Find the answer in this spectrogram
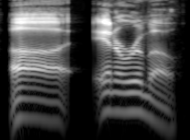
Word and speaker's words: Anarumo: Anarumo. How am I doing on my pronunciation? Anarumo.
